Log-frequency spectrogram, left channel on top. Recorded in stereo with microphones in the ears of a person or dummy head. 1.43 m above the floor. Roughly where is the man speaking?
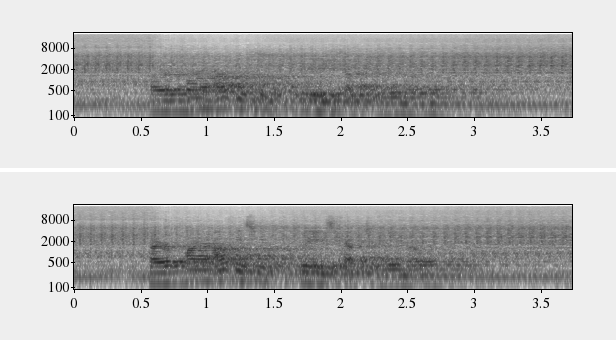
Right.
